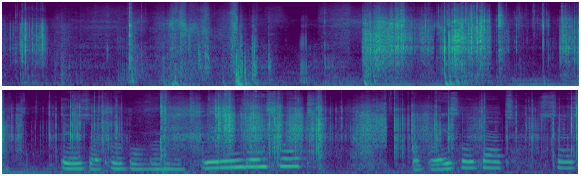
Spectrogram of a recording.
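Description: Plastic beads click and clack against each other.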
